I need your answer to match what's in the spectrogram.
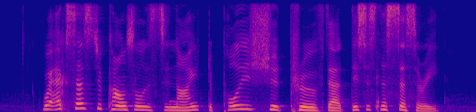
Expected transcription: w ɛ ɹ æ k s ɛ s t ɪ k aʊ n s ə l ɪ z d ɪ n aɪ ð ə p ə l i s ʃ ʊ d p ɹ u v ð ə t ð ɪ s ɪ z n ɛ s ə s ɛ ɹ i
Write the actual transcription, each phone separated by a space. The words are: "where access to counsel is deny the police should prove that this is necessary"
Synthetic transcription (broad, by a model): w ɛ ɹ æ k s ɛ s t ɪ k aʊ n s ə l ɪ z d ɪ n aɪ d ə p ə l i ʃ ʃ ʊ d p ɹ u v ð ə t ð ɪ s ɪ z n ɛ s ə s ɛ ɹ i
